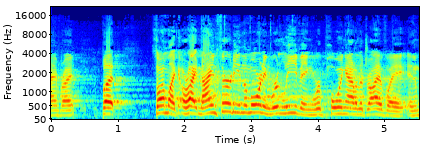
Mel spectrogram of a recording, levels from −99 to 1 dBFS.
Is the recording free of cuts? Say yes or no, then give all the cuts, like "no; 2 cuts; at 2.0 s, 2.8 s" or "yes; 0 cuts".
yes; 0 cuts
